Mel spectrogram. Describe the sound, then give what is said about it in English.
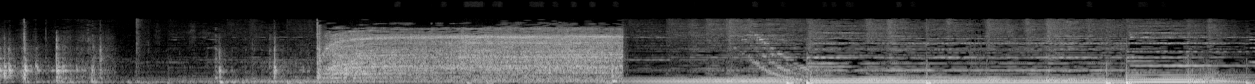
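A food processor blends steamed carrots, pushed down so they all get processed: some clattering, then a loud rushing whir for a few seconds, settling into a steady, low humming motor drone whose pitch shifts slightly as it runs. “I'm just going to push the carrot down so it all gets processed.”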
